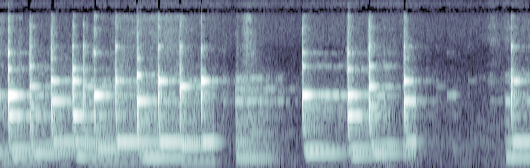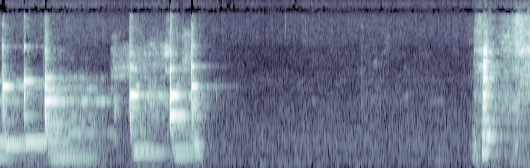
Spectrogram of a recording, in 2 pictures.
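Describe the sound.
A melodic phone ringtone plays through a laptop while the phone is on silent, in repeated bright bursts of quick tones, pausing and restarting, with a faint voice briefly audible in a gap and the tune starting again at the end.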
